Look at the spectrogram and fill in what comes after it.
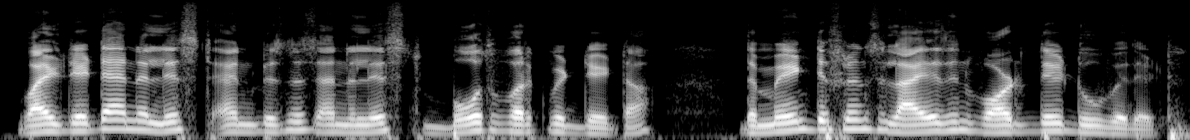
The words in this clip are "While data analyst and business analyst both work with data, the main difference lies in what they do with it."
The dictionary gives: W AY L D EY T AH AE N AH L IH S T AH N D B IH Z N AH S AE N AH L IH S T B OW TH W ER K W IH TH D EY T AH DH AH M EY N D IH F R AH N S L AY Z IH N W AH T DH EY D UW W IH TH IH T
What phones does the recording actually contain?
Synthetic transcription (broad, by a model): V AY L D EY T AH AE N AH L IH S T AH N D B IH Z N AH S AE N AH L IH S T B OW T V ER K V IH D D EY T AH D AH M EY N D IH F R AH N S L AY Z IH N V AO T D EY D UW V IH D IH T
